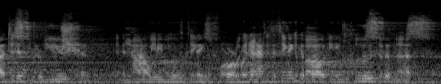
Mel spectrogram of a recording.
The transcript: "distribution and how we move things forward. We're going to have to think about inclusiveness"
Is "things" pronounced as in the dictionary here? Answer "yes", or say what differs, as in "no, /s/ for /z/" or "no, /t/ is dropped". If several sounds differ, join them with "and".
yes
